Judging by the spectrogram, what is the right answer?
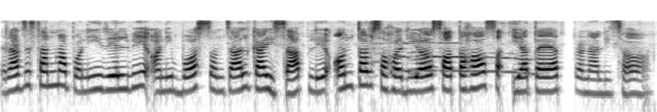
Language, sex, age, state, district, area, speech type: Nepali, female, 18-30, West Bengal, Darjeeling, rural, read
